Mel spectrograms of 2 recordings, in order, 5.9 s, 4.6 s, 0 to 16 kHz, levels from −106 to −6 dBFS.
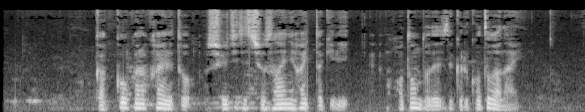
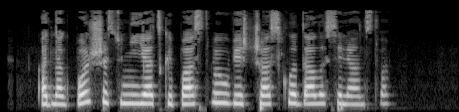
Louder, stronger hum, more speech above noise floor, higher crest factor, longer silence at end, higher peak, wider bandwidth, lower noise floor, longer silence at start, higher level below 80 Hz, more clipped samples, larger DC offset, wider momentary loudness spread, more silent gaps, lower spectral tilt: first, -22 LUFS vs -27 LUFS; neither; second, 28 dB vs 58 dB; about the same, 20 dB vs 18 dB; about the same, 0.65 s vs 0.7 s; first, -4 dBFS vs -10 dBFS; about the same, 11.5 kHz vs 11.5 kHz; second, -51 dBFS vs -85 dBFS; second, 0.15 s vs 0.4 s; first, -52 dBFS vs -72 dBFS; neither; neither; first, 18 LU vs 8 LU; neither; about the same, -4 dB/octave vs -4 dB/octave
